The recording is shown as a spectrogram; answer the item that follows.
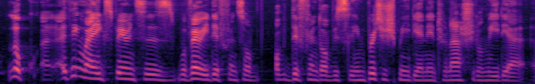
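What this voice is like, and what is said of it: Foreign accent. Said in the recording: “how was it to have an accent and being a newsreader ... To have a foreign accent.”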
